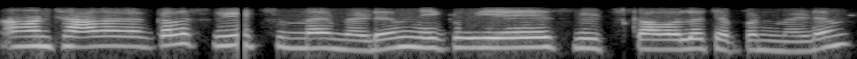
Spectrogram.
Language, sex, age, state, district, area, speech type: Telugu, female, 18-30, Andhra Pradesh, Nellore, rural, conversation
